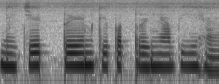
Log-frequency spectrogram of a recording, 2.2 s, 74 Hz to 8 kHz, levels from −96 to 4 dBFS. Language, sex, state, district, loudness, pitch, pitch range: Hindi, female, Uttar Pradesh, Jyotiba Phule Nagar, -15 LUFS, 205 Hz, 200-210 Hz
